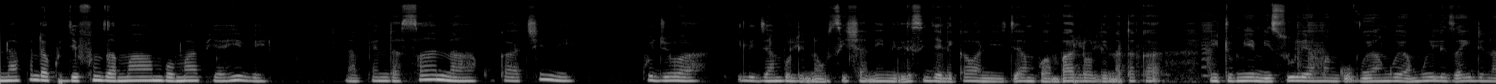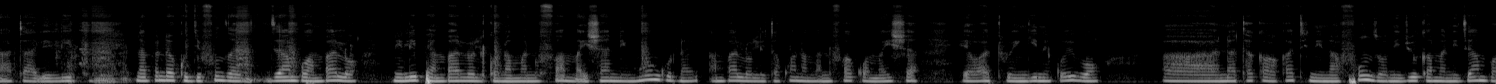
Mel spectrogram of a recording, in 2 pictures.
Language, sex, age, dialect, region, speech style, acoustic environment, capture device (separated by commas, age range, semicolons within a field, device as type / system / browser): Swahili, female, 25-34, Kenya - Nairobi Sheng-influenced, Kenya, happy, nature, mobile / Linux / Chrome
